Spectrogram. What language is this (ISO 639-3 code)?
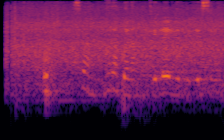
swa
